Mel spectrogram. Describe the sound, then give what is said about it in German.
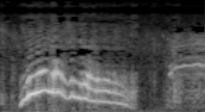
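A horse whinnies in reply to another horse's neigh: one loud, shaky call that wavers and trails downward for just over a second. After a short pause, a second, fainter call begins. “Sie antwortet auf ihr Wiehern.”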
